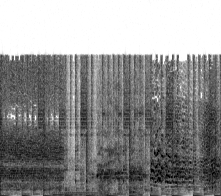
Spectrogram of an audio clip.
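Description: Instrumental track with a steady kick drum, a little over two beats a second. Around the middle a held tone slides down in pitch, and near the end a high, wavering sound comes in over the beat.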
